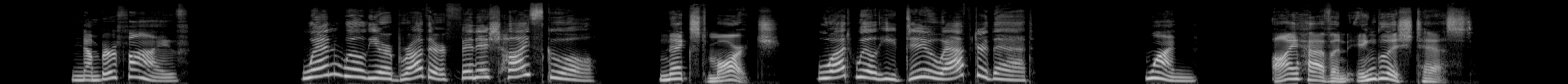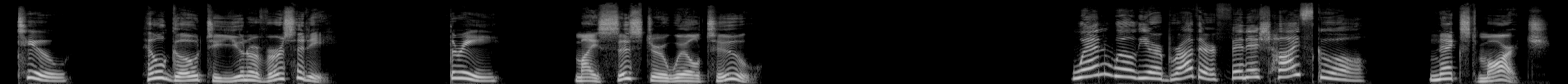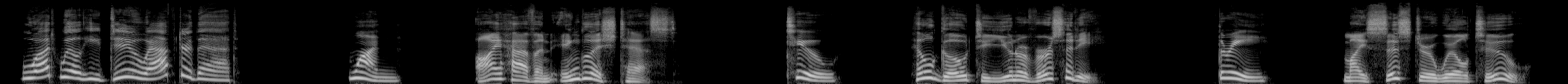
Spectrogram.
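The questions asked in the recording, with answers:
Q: What will he do after that?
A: 2: He'll go to university.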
